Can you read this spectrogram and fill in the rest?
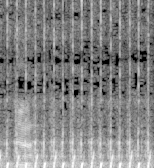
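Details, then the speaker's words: Yamaha Jupiter Z at idle after owner's DIY clutch work: harsh rough knocking about five times a second; clutch housing rubbing the kickstart shaft. "ya, pergerakan terlihat jelas di as operannya. Nah, seperti ini. Nah, inilah penyebab dari sumber suara yang kita dapatkan ataupun kita dengarkan di awal video tadi."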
